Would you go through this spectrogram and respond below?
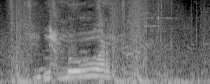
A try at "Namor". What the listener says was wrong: You gotta roll the R. You gotta roll the R.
